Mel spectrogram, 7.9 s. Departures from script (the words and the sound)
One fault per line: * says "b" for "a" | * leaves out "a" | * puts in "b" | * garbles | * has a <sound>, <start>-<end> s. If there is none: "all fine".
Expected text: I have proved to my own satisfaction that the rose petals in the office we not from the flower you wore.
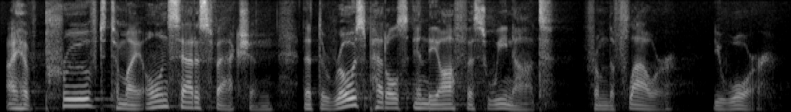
all fine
